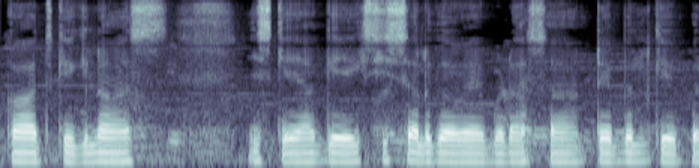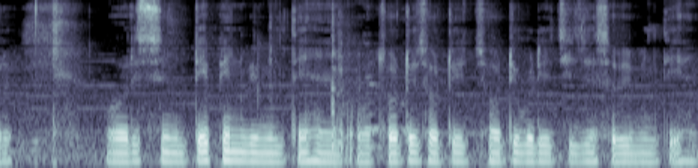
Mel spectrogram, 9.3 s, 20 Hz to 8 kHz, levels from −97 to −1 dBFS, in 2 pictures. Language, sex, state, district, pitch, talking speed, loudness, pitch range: Hindi, male, Rajasthan, Bikaner, 110 Hz, 195 wpm, -18 LUFS, 105-110 Hz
